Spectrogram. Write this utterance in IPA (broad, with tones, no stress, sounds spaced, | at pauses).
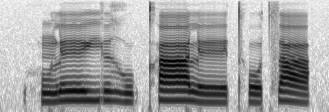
h ũ˨ l eː˦ j ɪ˦ ɣ u˨ kʰ aː˦ l eː˨ tʰ o˨ t͡s a˦˨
